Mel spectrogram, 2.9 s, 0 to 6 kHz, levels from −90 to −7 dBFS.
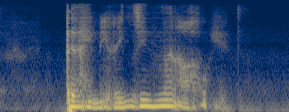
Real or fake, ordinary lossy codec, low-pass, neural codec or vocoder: fake; AAC, 32 kbps; 5.4 kHz; codec, 16 kHz, 0.5 kbps, FreqCodec, larger model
